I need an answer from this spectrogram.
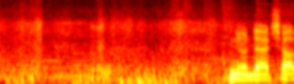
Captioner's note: sound of walking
